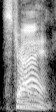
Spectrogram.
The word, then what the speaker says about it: Strine: So, because I was saying to, I was speaking to Ellen about this, and I said, I'm not sure what strine is. I don't think I've heard that before. – Yeah. – And then I realized, oh, it's meant to be strine.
